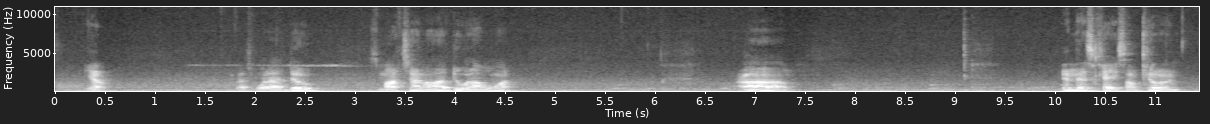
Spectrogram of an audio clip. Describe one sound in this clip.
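A young man speaks close by in short, lively bursts, pausing between phrases.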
